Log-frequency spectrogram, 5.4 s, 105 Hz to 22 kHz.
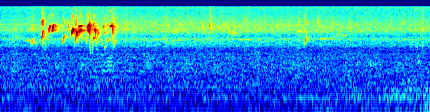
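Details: European goldfinches drinking at a garden bird bath in Cornwall on 23 September 2014 give a short cluster of high, thin twittering chirps in the first second and a half, then near silence with soft background hiss.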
